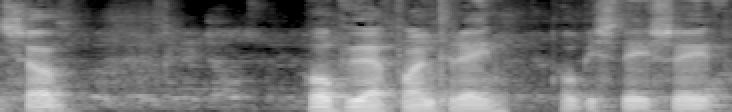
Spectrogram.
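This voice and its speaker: A man with a Boston accent speaks with ordinary pitch variation over light background noise. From Boston area. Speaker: vlogger. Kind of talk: casual vlog monologue; casual vlog chat. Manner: animated. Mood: mocking, taunting a rival. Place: home room. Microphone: phone near.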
